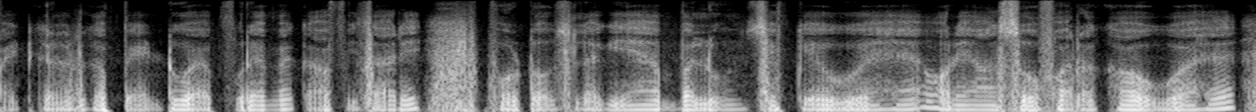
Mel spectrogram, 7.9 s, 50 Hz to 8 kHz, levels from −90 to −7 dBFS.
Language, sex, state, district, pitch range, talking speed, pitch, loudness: Hindi, male, Bihar, Saran, 115-125 Hz, 175 wpm, 120 Hz, -19 LUFS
